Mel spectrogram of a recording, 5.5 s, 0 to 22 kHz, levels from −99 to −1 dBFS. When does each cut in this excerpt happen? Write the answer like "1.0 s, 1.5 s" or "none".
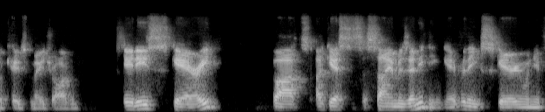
1.1 s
